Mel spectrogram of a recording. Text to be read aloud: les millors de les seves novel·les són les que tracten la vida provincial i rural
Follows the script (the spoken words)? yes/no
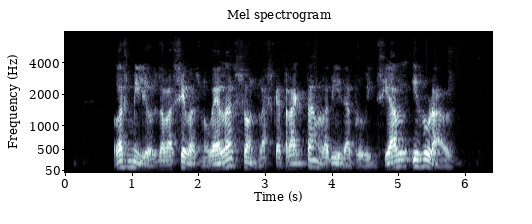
yes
